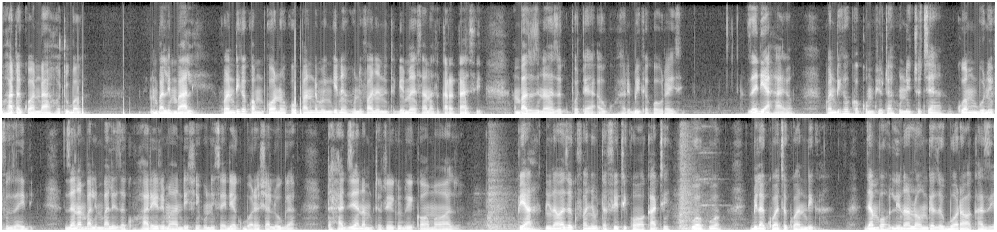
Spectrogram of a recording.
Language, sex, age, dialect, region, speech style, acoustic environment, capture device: Swahili, male, 18-24, Kenya - Nairobi Sheng-influenced, Kenya, focused; relaxed, people talking, desktop / Windows / Edge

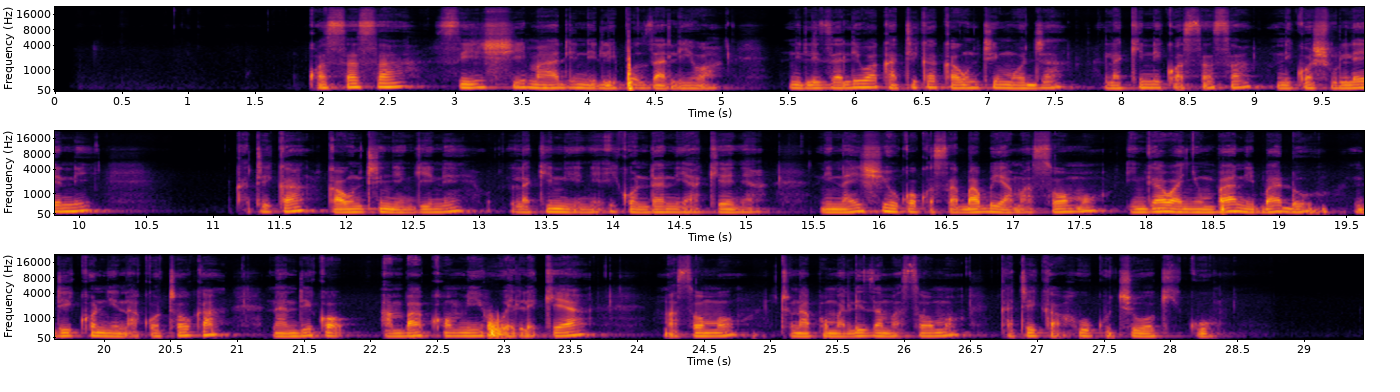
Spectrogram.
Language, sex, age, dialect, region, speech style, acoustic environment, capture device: Swahili, male, 18-24, Kenya - Mombasa, Kenya, relaxed, silence, mobile / Linux / Chrome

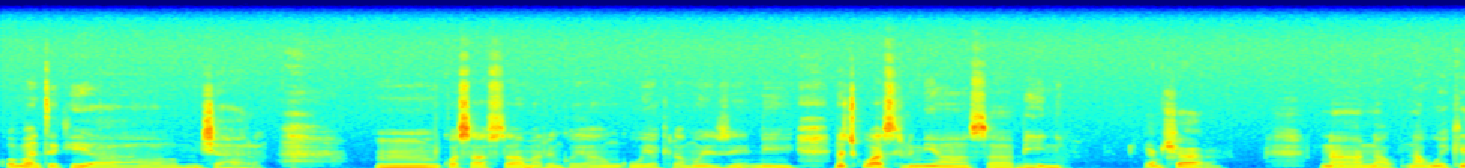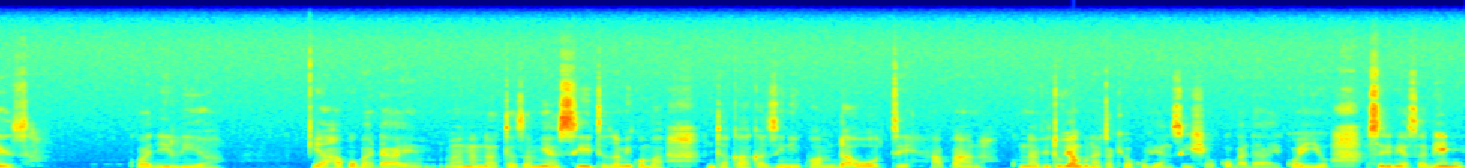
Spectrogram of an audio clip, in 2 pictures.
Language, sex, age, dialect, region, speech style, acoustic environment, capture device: Swahili, female, 25-34, Tanzania - Dar es Salaam, Tanzania, focused, silence, desktop / Windows / Edge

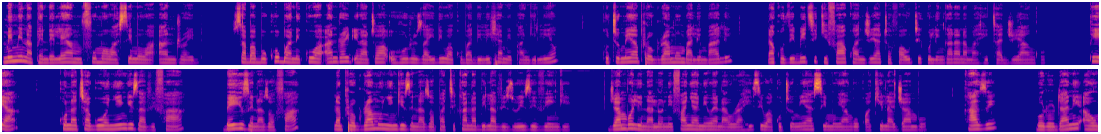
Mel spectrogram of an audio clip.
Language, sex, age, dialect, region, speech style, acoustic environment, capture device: Swahili, female, 18-24, Kenya - Nairobi Sheng-influenced, Kenya, happy; focused; relaxed, silence, mobile / Linux / Chrome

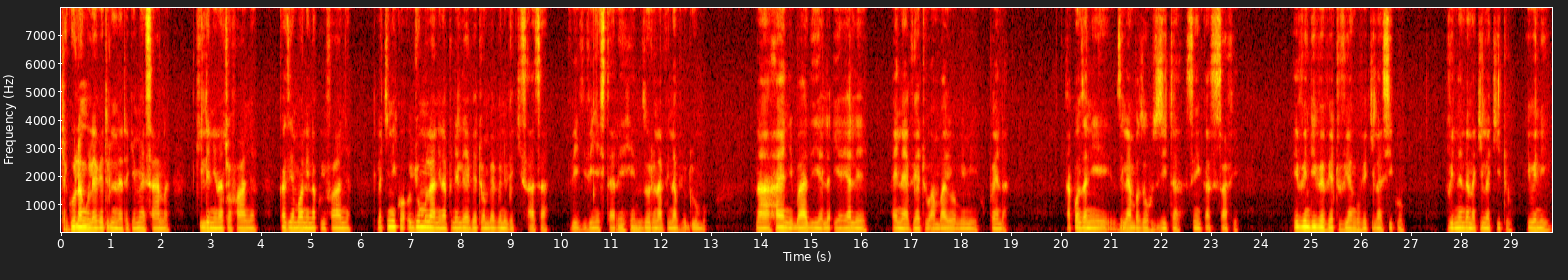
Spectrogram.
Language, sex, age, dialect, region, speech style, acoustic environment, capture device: Swahili, male, 25-34, Kenya - Nairobi Sheng-influenced, Kenya, focused; relaxed, silence, mobile / Linux / Chrome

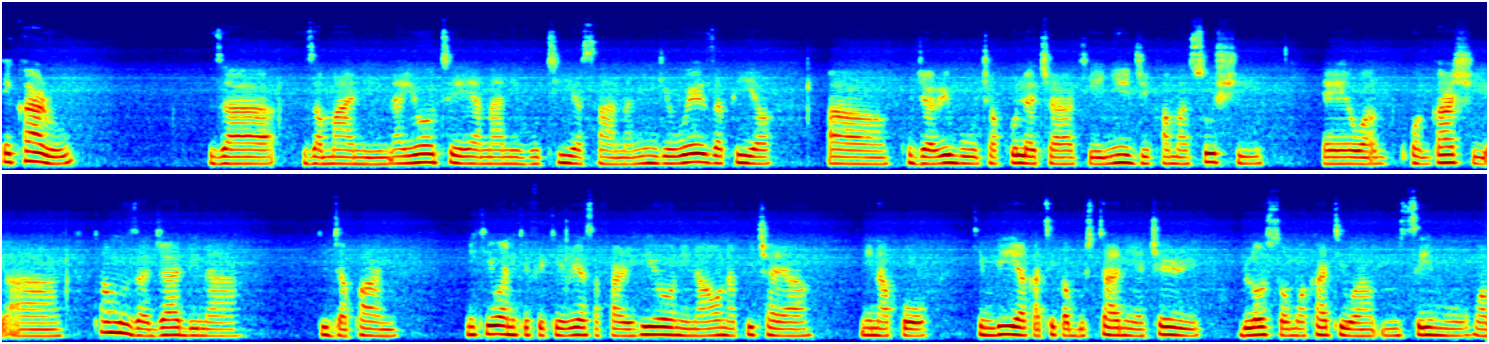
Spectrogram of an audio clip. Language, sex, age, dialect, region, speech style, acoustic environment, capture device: Swahili, female, 25-34, Kenya - Nairobi Sheng-influenced, Kenya, relaxed, nature, desktop / macOS / Chrome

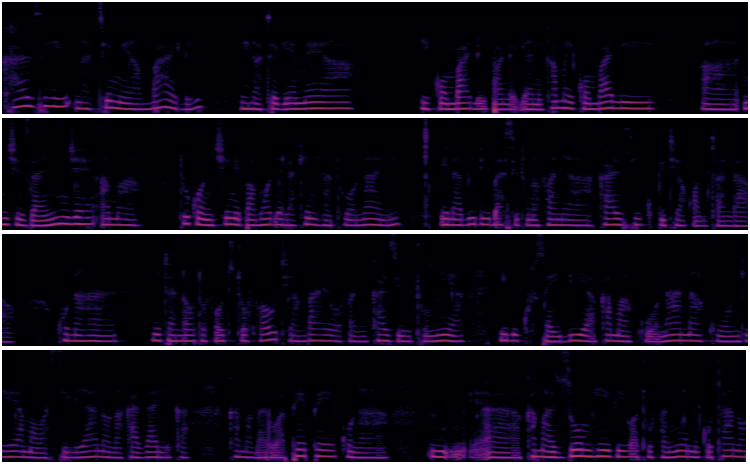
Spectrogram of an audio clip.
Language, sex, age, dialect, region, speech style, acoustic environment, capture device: Swahili, female, 35-44, Kenya - Nairobi Sheng-influenced, Kenya, focused, silence; nature, mobile / macOS / Safari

